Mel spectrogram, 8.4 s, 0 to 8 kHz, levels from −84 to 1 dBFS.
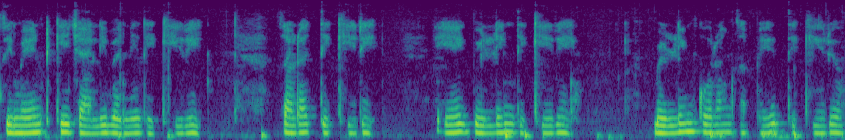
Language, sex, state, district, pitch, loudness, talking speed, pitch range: Rajasthani, female, Rajasthan, Churu, 160 Hz, -18 LUFS, 120 wpm, 150-170 Hz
